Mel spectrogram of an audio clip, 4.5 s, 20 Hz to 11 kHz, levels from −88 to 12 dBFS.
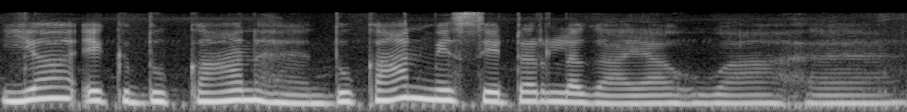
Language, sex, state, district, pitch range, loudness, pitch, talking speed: Hindi, female, Jharkhand, Palamu, 205-260 Hz, -12 LUFS, 240 Hz, 130 wpm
